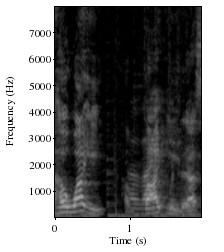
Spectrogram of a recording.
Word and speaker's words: Hawaii: Hawaii. Not Hawaii. Hawaii. With the That's how V? it's pronounced. Yep, it's pronounced with a V.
